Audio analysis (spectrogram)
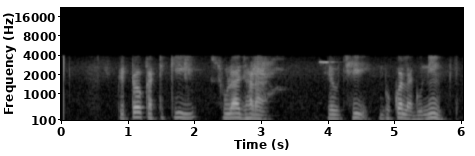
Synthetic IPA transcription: peʈɔkaʈiki | suɭad͡ʒʱaɽa | ewt͡ʃʰibʱukɔlaɡuni

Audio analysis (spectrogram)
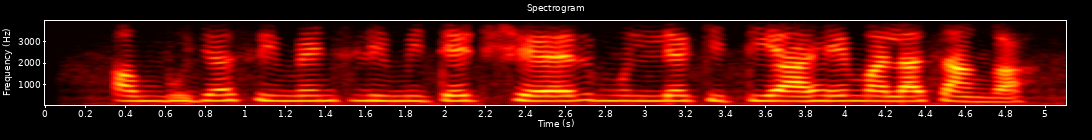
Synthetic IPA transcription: əmbud͡ʑjasimeɳʈslimiʈeɖɕejəɾmuljəkit̪iːaɦeməlasaŋɡa

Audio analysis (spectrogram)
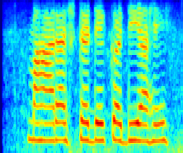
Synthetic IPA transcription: məɦaɾaʂʈɾəɖekəd̪ʱiːaɦe

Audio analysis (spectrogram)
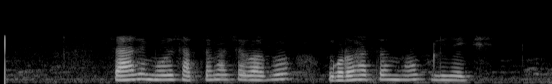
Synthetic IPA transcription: saɾemoɾɔsat̪ɾɔmansɔɡɔɾbɔ | ɡoɽɔɦat̪ɔmɔpʰulid͡ʒajt͡ʃʰi̥

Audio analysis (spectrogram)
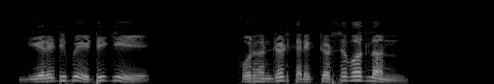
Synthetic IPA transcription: ɡiaɾeʈipeːʈike | fʰoːɾɦə̃ɳɖɾeɖkɛɾek̚ʈəɾsebəd̪lən

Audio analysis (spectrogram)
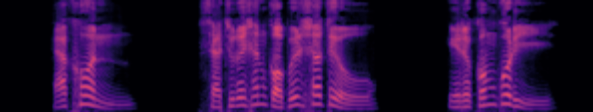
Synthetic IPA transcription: ɛkʰon | sɛt͡ɕuɾeʃonkɔpiɾʃat̪ʰeo | eɾɔkomkoɾi

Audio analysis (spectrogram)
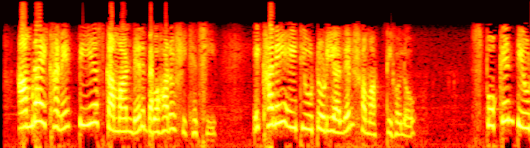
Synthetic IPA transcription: amɾaekʰanepieskɔmaɳɖeɾbɛboɦaɾoʃikʰet͡ɕʰi | ekʰanejejʈiuʈoɾialeɾʃɔmap̚t̪iɦolo | spokenʈiu

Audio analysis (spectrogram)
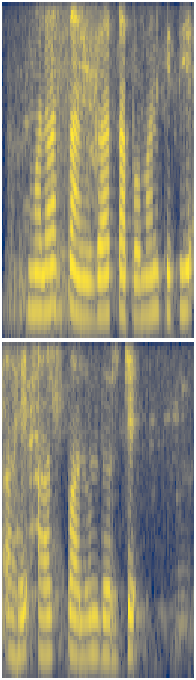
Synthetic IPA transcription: məlasaŋɡat̪apəmankit̪iːʔaɦead͡zpaluːnd̪əɾt͡ɕe

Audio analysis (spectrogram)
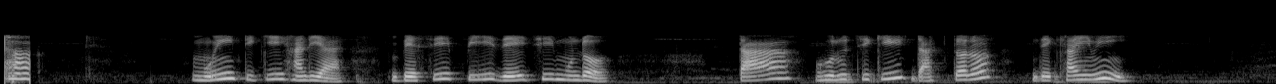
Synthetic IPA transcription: mũĩʈikiɦãɳɖija | besipid̪ejt͡ʃʰimuɳɖɔ | t̪a | ɡʱuɾut͡ʃikiɖak̚t̪ɔɾɔ | d̪ekʰajmi

